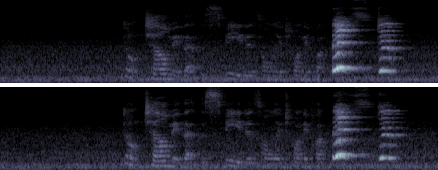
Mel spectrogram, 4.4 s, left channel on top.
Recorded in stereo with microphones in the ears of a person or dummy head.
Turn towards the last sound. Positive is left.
turn(degrees=55)  # may be behind; listen again after turning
